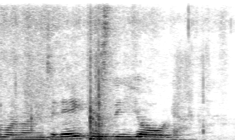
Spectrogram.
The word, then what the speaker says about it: Yod: And then your 10th letter that we're in, final one we're learning today is the Yod. You're also going to hear it, some people say Yud, Yep.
